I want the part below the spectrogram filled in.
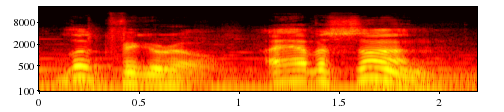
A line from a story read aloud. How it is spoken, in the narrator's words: Geppetto cried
